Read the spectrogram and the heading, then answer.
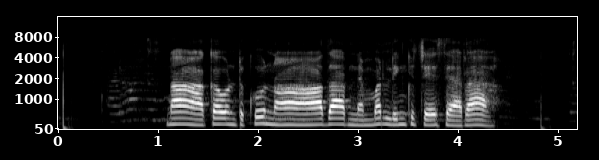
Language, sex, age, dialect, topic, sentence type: Telugu, female, 41-45, Southern, banking, question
